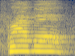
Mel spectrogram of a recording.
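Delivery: high-pitched coaxing granddaughter; imitating a daughter pacifying her grandmother; pleading daughter. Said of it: "the daughter gets us off the hook".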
